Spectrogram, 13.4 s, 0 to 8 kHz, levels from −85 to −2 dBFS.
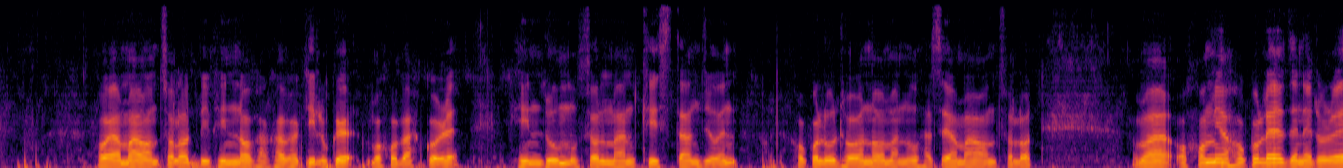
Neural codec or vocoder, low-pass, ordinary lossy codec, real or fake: codec, 16 kHz, 4.8 kbps, FACodec; none; none; fake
